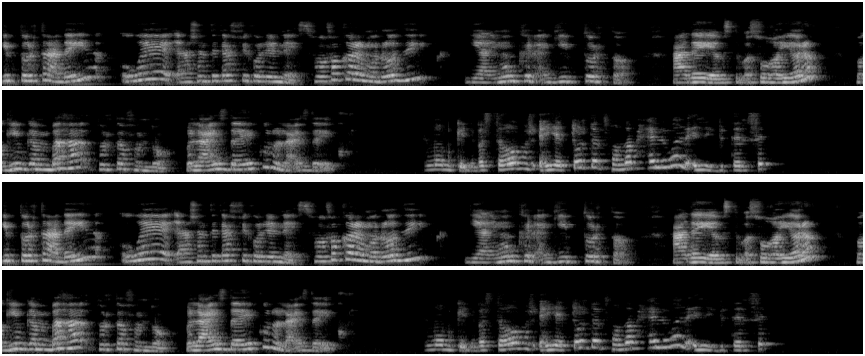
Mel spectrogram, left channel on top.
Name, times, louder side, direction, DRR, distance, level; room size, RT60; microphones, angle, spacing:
voice 1, 0.0-4.2 4.6-6.3 6.7-8.1 8.5-11.9, right 1 dB, 25° right, 0.7 m, -25 dB
voice 2, 12.8-16.2, left 2 dB, 50° left, 0.4 m, -26 dB
2.3 x 2.1 x 2.6 m
head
